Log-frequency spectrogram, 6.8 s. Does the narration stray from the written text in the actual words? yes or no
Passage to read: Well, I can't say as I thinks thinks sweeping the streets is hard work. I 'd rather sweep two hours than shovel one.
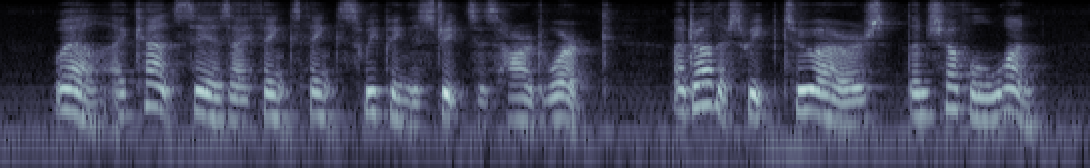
no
